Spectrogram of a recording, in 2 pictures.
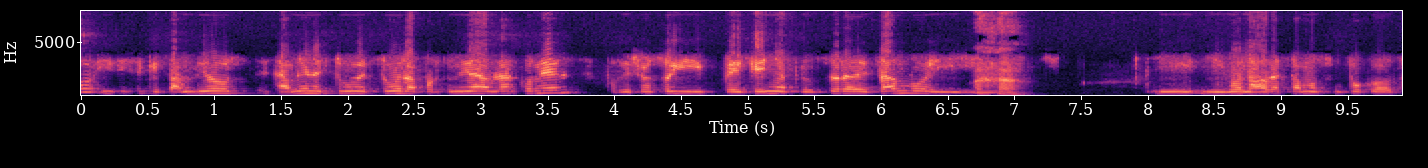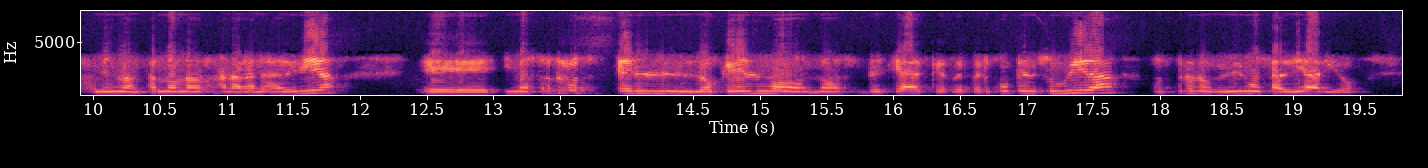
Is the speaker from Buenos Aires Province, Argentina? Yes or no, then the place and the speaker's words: yes; San Vicente, Buenos Aires Province, Argentina; Yo soy de San Vicente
